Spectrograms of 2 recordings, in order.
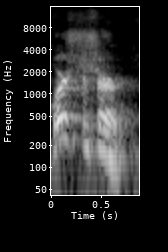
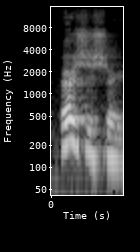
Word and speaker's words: Worcestershire: Worcestershire. Worcestershire. Worcestershire, you just mumble it.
